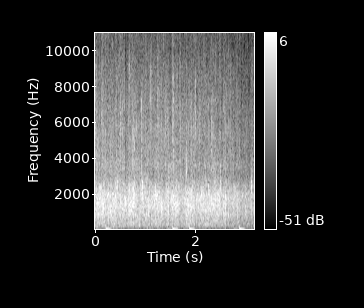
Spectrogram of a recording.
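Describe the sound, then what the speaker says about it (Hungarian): An applause sound effect plays on a livestream, with steady, dense clapping from a crowd lasting over three seconds, punctuated by a few soft low thumps beneath it. "Jár a taps mindenkinek"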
